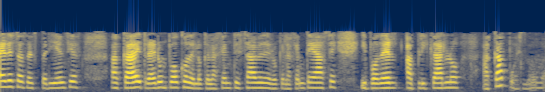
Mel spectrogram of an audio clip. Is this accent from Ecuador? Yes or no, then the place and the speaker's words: yes; Quito, Pichincha, Ecuador; como yo soy del sur de Quito, y viendo que allá en el sur justamente hace falta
